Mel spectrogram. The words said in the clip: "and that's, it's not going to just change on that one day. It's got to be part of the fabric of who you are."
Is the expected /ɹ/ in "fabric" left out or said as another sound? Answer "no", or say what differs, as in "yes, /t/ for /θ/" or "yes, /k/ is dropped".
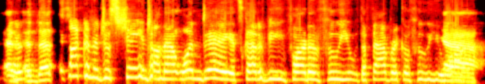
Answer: no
